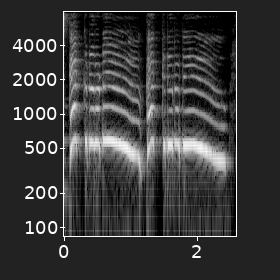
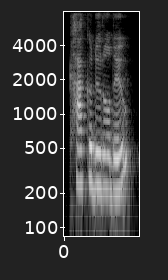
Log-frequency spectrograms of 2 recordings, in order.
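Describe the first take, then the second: First: Much higher, louder crowing cock-a-doodle-doo with a laugh; loud rooster crow. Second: Said in the usual way. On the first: Shown as a demonstration. Teacher crowing like a rooster for her students, hammed-up. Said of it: "And I'm gonna try to say it". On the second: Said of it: "the way that we say a rooster sound".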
